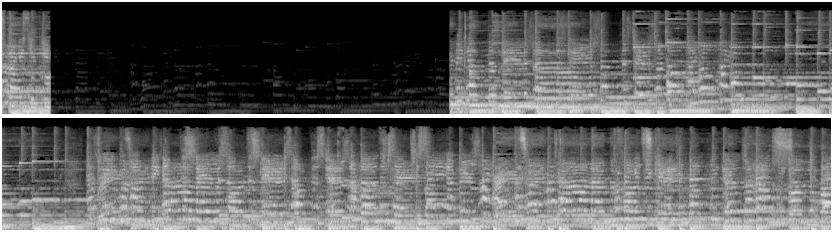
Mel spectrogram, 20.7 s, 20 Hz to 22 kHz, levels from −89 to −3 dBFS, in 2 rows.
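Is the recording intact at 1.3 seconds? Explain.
No, at 1.3 s you're inside a 24-bit alignment error running from about 0.59 to 5.59 s. The 24-bit samples sit in the low bytes of each 32-bit word but get read as full 32-bit values, so everything lands about 48 dB down: clean, but barely audible.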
